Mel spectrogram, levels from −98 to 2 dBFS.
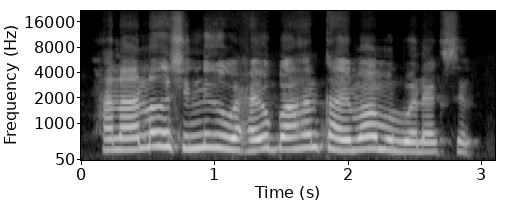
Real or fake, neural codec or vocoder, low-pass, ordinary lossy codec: fake; codec, 44.1 kHz, 7.8 kbps, Pupu-Codec; none; none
